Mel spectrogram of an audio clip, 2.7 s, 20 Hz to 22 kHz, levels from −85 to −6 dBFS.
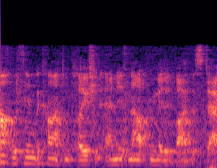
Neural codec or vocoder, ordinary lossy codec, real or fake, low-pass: codec, 16 kHz, 8 kbps, FreqCodec, larger model; Opus, 64 kbps; fake; 7.2 kHz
